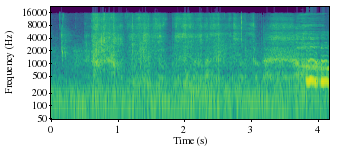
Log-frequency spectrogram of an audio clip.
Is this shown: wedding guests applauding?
no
